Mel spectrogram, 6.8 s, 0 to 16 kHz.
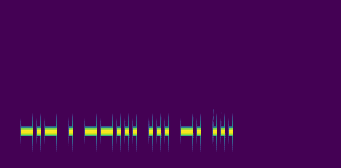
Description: Morse code, heard as a keyed tone, about 15 wpm, 700 Hz. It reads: KE7SNS
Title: USA Call Signs - 6 Characters - 15wpm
